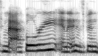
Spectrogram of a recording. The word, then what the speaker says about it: McIlree: I don't butcher it yeah it's um it's mry and it has been butchered many times um actually literally when I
